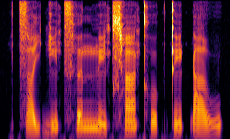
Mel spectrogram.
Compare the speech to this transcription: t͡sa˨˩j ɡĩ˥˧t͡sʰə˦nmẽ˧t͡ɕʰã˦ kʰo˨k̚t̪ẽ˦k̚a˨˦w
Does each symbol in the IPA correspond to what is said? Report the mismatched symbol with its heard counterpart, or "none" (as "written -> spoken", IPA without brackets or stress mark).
none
